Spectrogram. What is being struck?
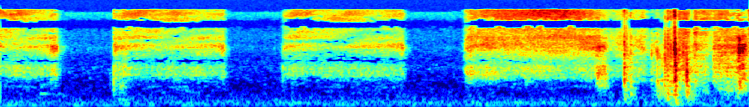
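Paper book page.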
